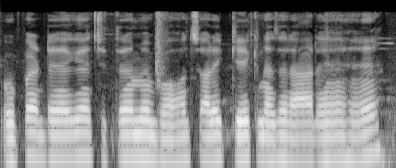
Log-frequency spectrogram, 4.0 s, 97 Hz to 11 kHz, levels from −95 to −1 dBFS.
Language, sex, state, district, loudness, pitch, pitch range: Hindi, male, Assam, Kamrup Metropolitan, -15 LUFS, 120 Hz, 115-125 Hz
